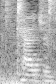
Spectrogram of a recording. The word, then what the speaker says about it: Cadger: I mean, I talked to Karen Catter when we were thinking, is that how you pronounce it? Catter? Cadger. Okay. Cadger.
